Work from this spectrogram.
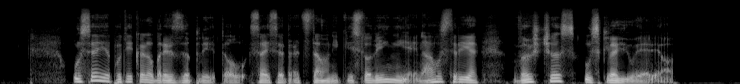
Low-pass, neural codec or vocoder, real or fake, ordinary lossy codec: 14.4 kHz; codec, 32 kHz, 1.9 kbps, SNAC; fake; none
